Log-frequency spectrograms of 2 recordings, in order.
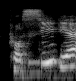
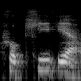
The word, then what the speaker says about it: procedure: When C Followed by E, I, Y, it says the sound. very good. That's why this word is procedure and not procedure.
